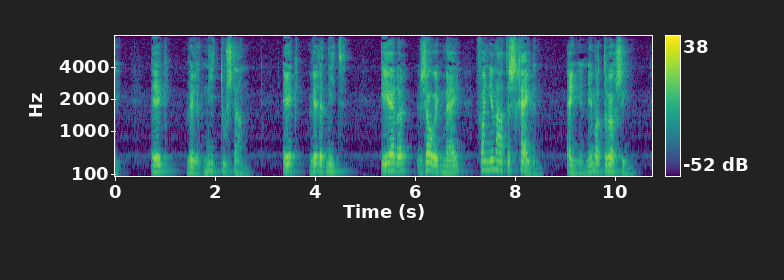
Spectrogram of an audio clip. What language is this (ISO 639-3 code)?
nld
